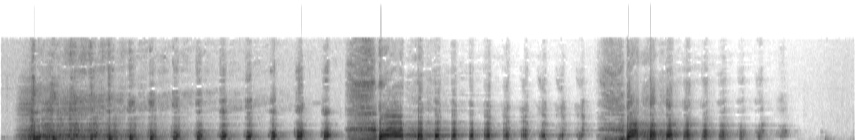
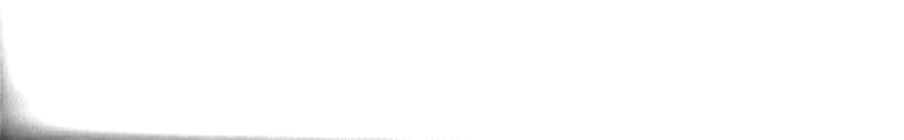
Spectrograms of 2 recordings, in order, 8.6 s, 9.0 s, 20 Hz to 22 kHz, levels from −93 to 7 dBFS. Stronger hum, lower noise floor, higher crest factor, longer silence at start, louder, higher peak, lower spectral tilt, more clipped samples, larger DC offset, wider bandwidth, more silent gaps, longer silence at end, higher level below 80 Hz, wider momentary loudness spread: neither; second, -57 dBFS vs under -90 dBFS; second, 20 dB vs 30 dB; first, 0.15 s vs 0 s; first, -18 LUFS vs -35 LUFS; first, 0 dBFS vs -10 dBFS; second, -4.5 dB/octave vs -6.5 dB/octave; neither; neither; first, 16 kHz vs 4.6 kHz; neither; second, 0.7 s vs 8.05 s; first, -56 dBFS vs -74 dBFS; second, 17 LU vs 25 LU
